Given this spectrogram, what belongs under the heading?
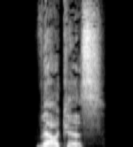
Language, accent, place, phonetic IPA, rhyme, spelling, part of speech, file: German, Germany, Berlin, [ˈvɛʁkəs], -ɛʁkəs, Werkes, noun, De-Werkes.ogg
- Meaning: genitive singular of Werk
